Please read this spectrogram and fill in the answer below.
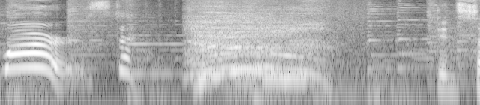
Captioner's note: campers gasp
